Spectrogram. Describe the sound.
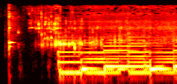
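A bottle of Cusqueña beer is opened and poured: a sharp opening snap comes first, then a short fizz, then a steady, full-bodied flow of liquid that continues to the end.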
